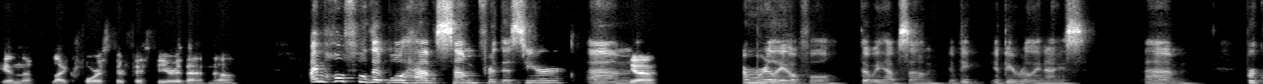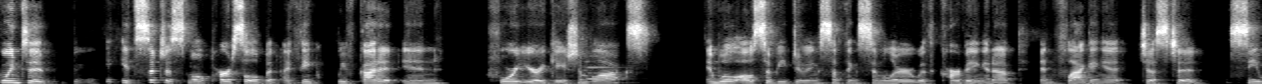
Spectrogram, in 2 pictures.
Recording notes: In this Zoom session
